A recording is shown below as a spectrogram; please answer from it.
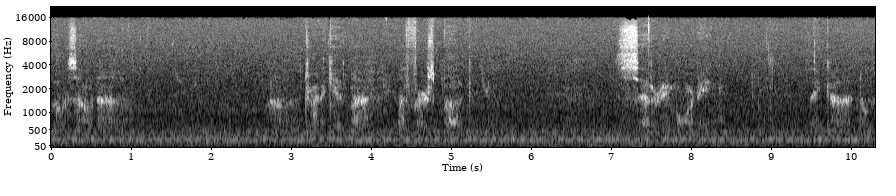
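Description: A man whispering to the camera in short, breathy phrases, over a steady low electrical-sounding hum.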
